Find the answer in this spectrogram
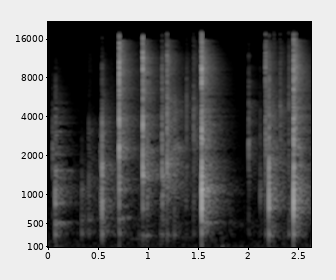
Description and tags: Beer Can Crush 04
Beer can being crushed. Recorded on a Zoom H4N using the internal mics.
beer, crush, metal, tin, can, aluminium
